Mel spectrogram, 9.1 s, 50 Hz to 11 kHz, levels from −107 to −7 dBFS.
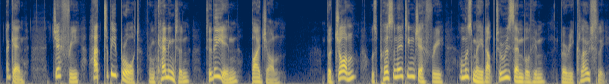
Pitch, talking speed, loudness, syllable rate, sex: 155 Hz, 175 wpm, -23 LUFS, 6.0 syllables/s, male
